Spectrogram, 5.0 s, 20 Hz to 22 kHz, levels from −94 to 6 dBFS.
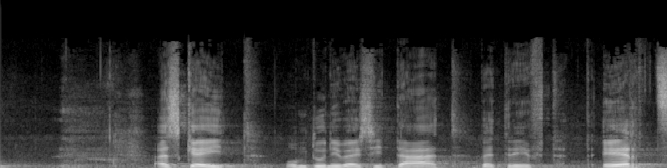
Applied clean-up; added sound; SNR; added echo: none; none; none; none.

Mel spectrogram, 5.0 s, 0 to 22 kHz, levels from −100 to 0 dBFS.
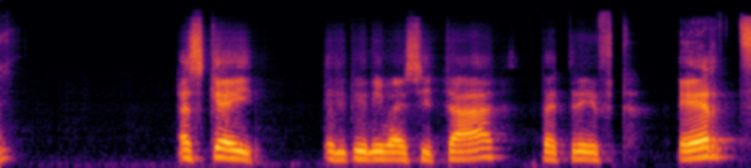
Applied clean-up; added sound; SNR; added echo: neural mask model DeepFilterNet 3.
